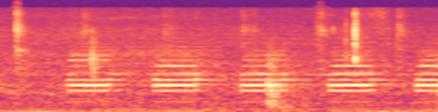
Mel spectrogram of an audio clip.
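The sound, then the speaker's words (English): A car alarm blares from across the street, its electronic tone cycling in steady repeating bursts, faint over a low rumble of background noise. “As we hear the siren, well, we hear like the alarm going off in the background.”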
